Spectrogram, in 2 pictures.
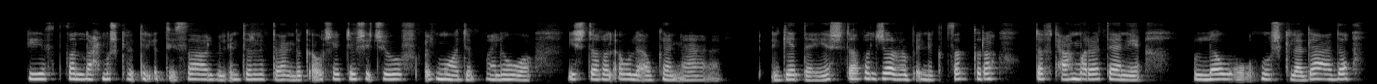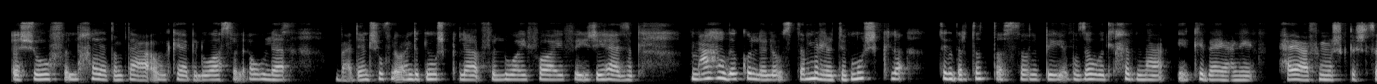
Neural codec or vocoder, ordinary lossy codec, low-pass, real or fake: vocoder, 44.1 kHz, 80 mel bands, Vocos; none; 7.2 kHz; fake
